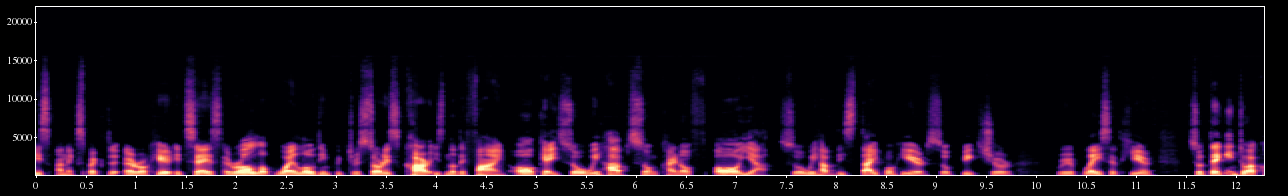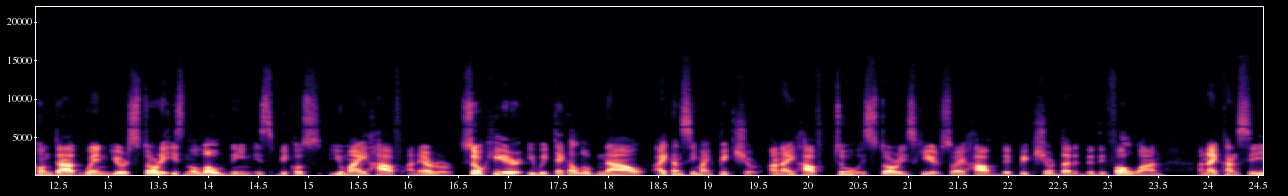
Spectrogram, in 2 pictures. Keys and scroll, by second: 9.0 super+c, 10.8 super+v, 11.1 super+s.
